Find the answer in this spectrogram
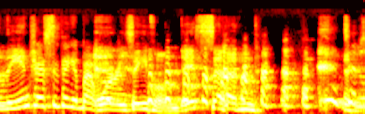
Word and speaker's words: Zevon: Zevon.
